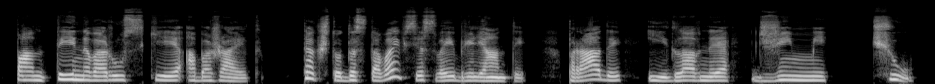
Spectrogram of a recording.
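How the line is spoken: Cheerful addition. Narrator (Russian): весело добавил

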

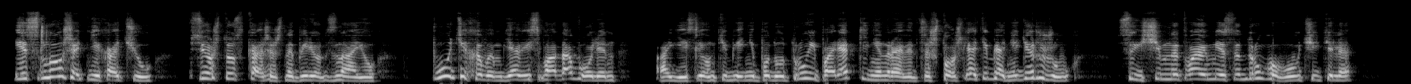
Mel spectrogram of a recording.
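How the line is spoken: Shouting, interrupting. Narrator (Russian): Генерал, перебивая Гурьева, закричал

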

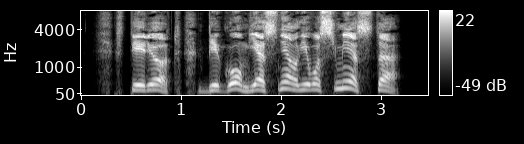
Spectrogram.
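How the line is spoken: Shouting. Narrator (Russian): кричал Рейнольдс

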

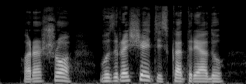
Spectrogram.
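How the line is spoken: Curt command. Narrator (Russian): отрывисто приказал Ровент

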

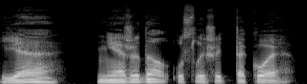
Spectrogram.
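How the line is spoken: Gentle. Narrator (Russian): мягко сказал Гарри

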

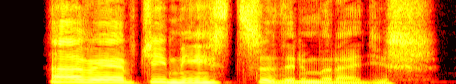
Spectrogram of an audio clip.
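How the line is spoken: Laughing. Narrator (Russian): рассмеялся Ромери

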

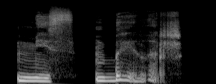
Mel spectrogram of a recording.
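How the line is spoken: Slow, over-deliberate. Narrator (Russian): он говорил медленно, словно у меня были проблемы со слухом

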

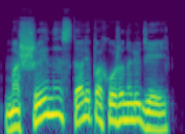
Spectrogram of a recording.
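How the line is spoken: Sighed. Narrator (Russian): вздохнул Найтингейл

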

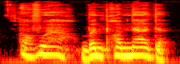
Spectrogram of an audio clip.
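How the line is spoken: Shouted. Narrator (French): cria-t-elle

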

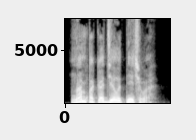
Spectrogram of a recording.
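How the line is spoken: Calm reply. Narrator (Russian): ответил я спокойно

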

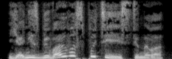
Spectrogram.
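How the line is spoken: Cheerful inquiry. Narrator (Russian): весело поинтересовалась Друзилла

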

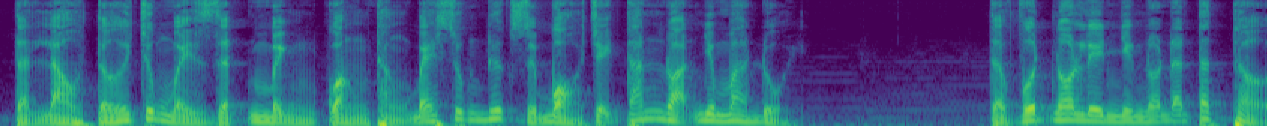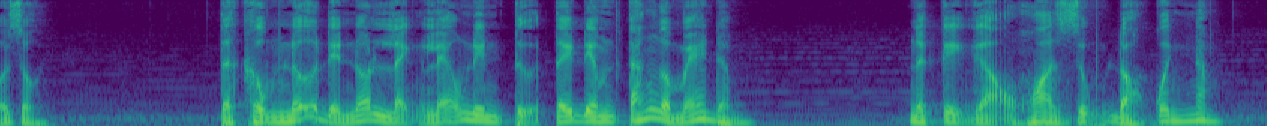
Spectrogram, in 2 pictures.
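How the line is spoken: Hissing through teeth. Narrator (Vietnamese): Ông Lạc lại nói tiếp, giọng rít lên qua kẽ răng

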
